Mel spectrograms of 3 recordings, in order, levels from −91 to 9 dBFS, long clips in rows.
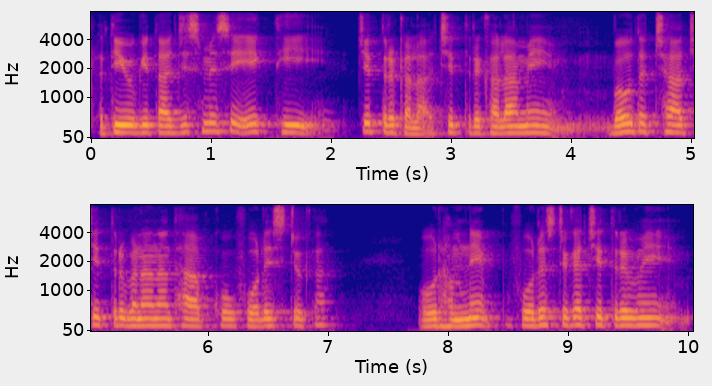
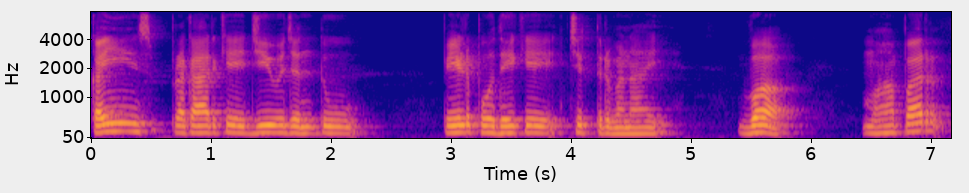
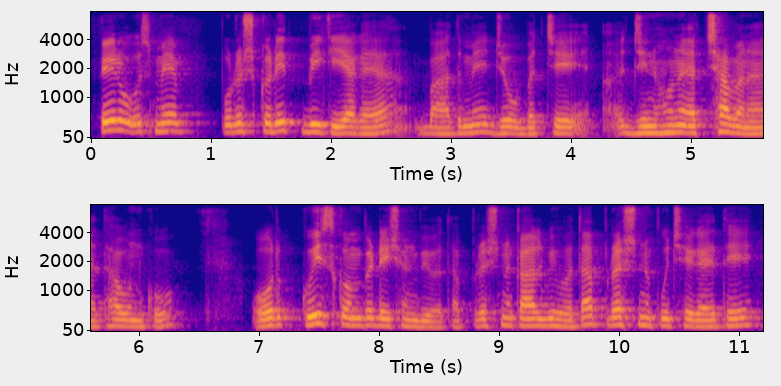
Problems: background sounds at intervals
